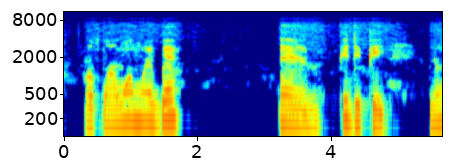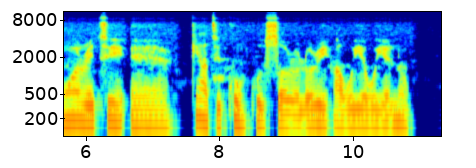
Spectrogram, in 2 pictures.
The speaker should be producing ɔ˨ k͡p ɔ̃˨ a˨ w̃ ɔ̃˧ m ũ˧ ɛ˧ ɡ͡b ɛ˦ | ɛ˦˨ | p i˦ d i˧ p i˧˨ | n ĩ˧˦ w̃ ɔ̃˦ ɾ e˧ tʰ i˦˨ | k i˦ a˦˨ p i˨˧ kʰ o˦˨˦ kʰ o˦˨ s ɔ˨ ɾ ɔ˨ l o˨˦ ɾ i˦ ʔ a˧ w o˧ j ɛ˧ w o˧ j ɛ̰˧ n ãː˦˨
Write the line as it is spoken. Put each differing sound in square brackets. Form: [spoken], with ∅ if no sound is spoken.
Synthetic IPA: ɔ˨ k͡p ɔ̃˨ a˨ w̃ ɔ̃˧ m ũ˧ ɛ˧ ɡ͡b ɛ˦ | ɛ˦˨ | p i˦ d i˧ p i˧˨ | n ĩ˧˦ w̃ ɔ̃˦ ɾ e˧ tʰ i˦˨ | k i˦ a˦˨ [t] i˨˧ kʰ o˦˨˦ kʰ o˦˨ s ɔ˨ ɾ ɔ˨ l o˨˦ ɾ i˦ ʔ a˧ w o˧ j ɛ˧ w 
